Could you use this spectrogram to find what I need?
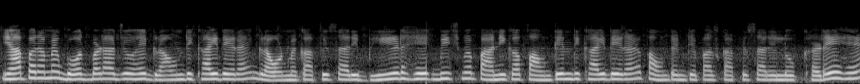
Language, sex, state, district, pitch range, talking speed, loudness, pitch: Hindi, female, Uttar Pradesh, Jyotiba Phule Nagar, 220-255 Hz, 250 wpm, -16 LUFS, 240 Hz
